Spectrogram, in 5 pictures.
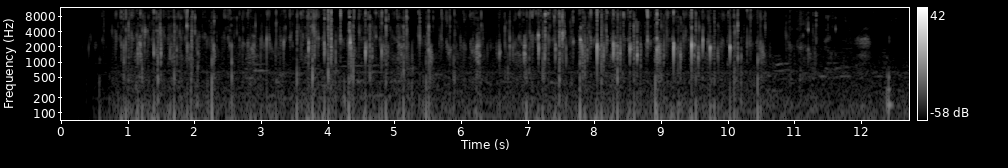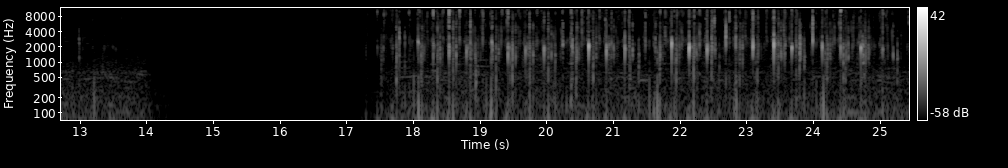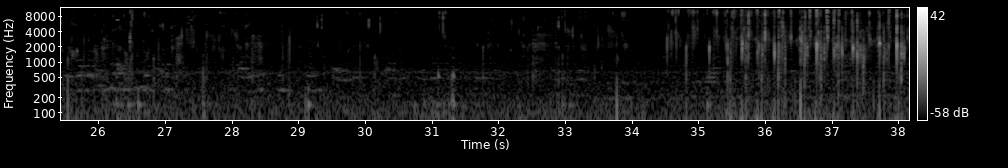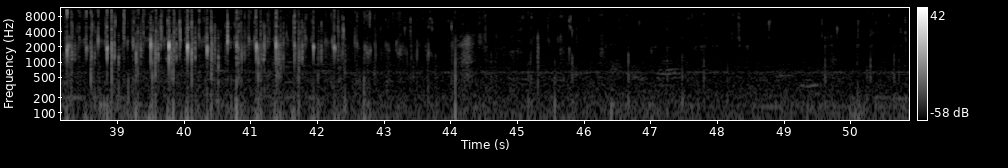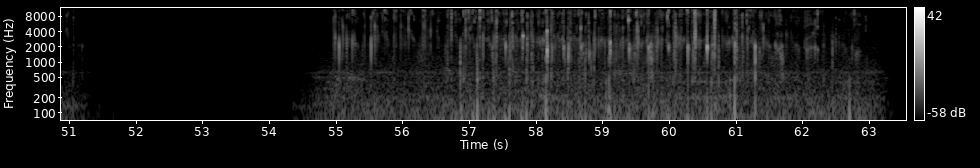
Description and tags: Cat is drinking milk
